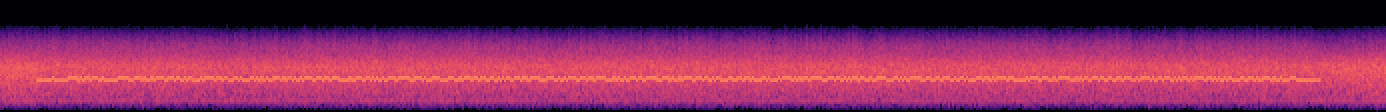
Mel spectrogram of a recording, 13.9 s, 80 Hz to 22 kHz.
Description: RTTY (45.45 baud, 170 Hz shift), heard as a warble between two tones, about 1440 Hz centre, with radio static. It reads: THE BELGRADE MARATHON IS ONE OF THE BIGGEST SPORTING EVENTS IN SERBIA.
